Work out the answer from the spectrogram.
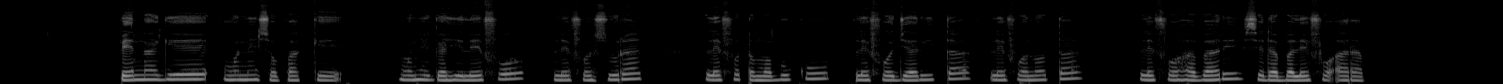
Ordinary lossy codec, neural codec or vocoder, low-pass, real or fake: none; none; none; real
